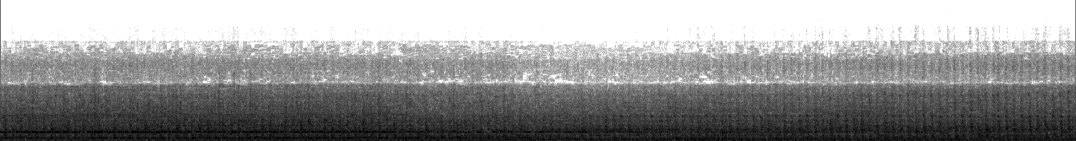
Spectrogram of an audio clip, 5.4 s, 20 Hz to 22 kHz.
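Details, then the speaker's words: Mercedes B-Class 1.8 CDI diesel idling cold (oil about 17°C) during a dual-clutch gearbox oil check; a loose, uneven clattering rattle over the engine note comes from a very noisy dual-mass flywheel. "A ogólnie tutaj w tym pojeździe strasznie hałasuje koło dwumasowe to będzie słychać Słychać ewidentnie"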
